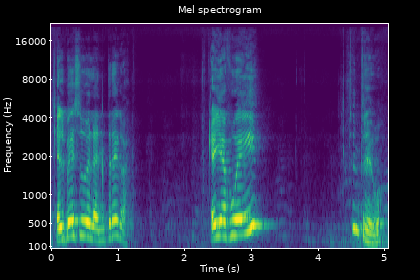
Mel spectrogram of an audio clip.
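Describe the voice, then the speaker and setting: A man's voice: very high voice, very animated, slow pace, vocal fry, a little mellow. A man preaching a sermon as pastor, often addressing his congregation as beloved brothers and putting questions to them. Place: church.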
